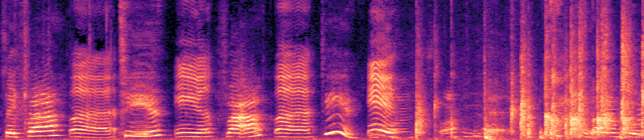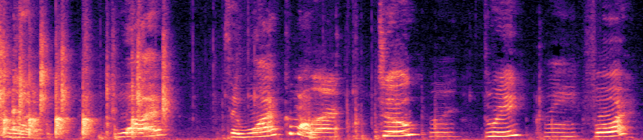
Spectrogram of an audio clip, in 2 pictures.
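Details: Voicing with a Passy-Muir speaking valve on, by a patient who has a tracheostomy, bronchopulmonary dysplasia and tracheal stenosis.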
